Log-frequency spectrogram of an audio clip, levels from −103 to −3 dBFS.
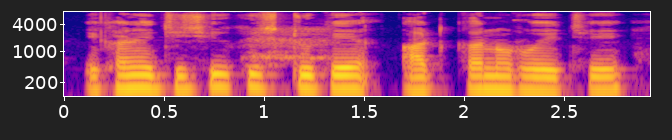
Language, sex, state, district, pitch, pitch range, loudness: Bengali, male, West Bengal, Cooch Behar, 140 Hz, 135-150 Hz, -17 LUFS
